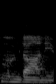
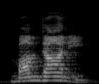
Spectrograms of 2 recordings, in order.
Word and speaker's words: Mamdani: Based of Mundani, of course, I'm running and I'm going to beat Madani.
